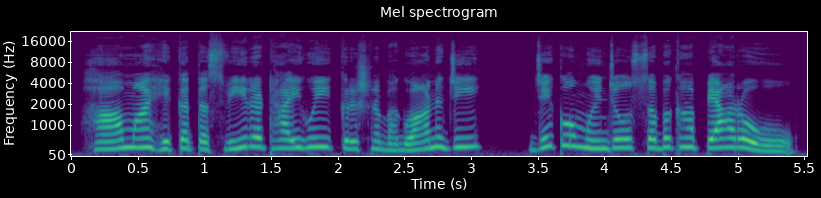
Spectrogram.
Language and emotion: Sindhi, neutral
